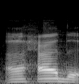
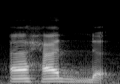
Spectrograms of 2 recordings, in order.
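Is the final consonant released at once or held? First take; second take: released; held. First: The final consonant is released at once. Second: The final consonant is held, as if doubled. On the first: The speaker calls it right. "langsung ahad" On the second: The speaker calls it wrong. "jangan ahad"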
